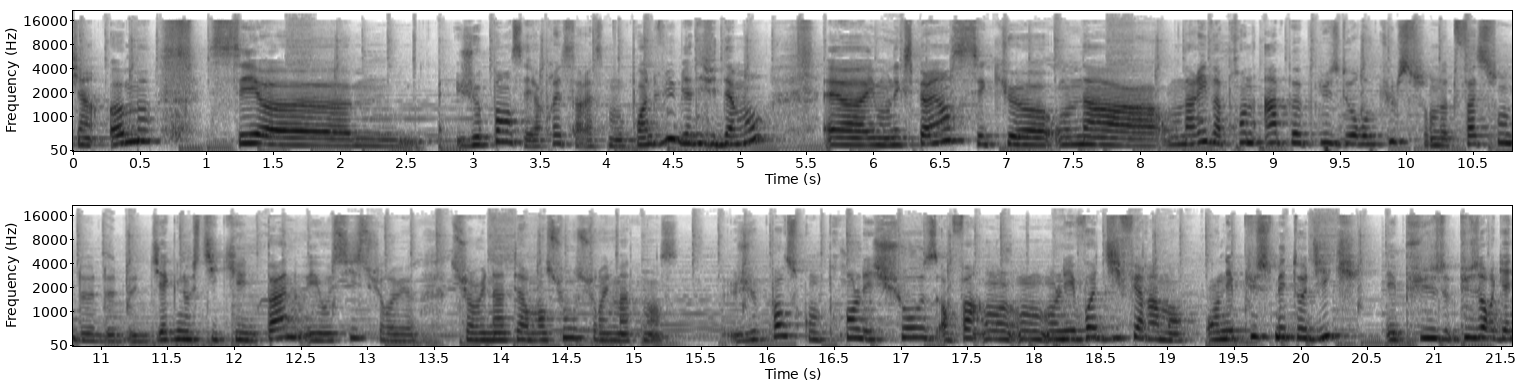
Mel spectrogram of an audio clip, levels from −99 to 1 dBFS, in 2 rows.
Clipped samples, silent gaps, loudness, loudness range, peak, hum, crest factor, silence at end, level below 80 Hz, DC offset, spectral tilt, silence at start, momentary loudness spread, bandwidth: under 0.1%; none; -16 LUFS; 4 LU; 0 dBFS; none; 16 dB; 0 s; -46 dBFS; under 0.1%; -4.5 dB/octave; 0 s; 9 LU; 19.5 kHz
